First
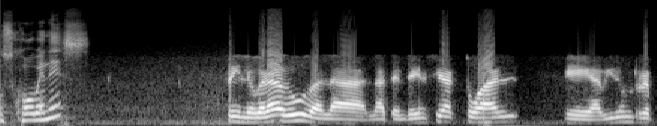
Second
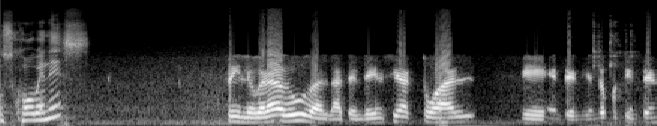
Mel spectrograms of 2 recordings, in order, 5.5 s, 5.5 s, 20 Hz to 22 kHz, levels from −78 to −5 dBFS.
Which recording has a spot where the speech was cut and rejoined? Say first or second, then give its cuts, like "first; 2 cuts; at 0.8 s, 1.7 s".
second; 2 cuts; at 2.7 s, 4.5 s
